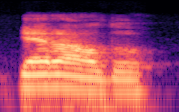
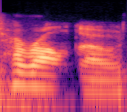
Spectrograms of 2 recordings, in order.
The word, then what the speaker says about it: Geraldo: haraldo did one awesome Geraldo no it's Heraldo that you don't pronounce the G ah God the the look on that guy's face it's the Heraldo show joose and that's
